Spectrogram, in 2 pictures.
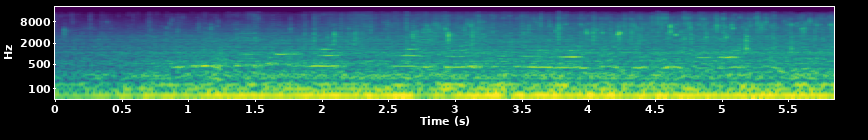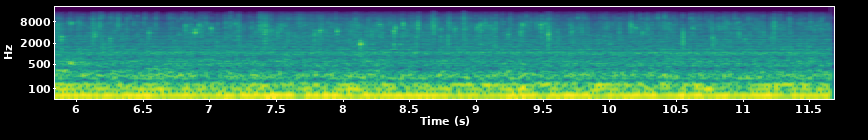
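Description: Tongs clink against a frying pan.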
